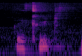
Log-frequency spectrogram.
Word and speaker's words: Rekhyt: Schreibt R-E-K-H-Y-T. Reküt.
